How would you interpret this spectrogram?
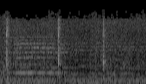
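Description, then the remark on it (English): A big clock ticks slowly and steadily, about once a second, three sharp clicks standing out over a low, constant room hum. No one speaks. “The third man, still wearing the white apron of a bartender, looked nervously from the bedroom door to the big clock.”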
